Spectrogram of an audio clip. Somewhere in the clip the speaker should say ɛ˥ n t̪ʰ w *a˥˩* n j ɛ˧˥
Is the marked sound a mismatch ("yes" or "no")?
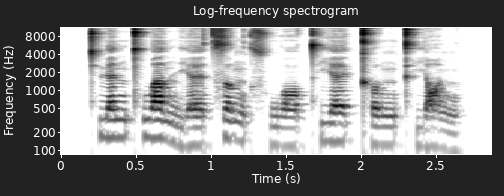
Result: no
